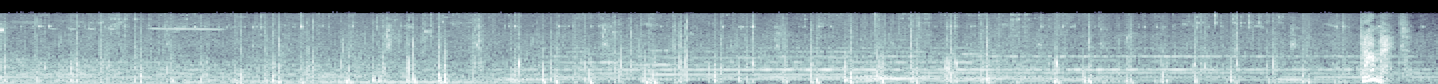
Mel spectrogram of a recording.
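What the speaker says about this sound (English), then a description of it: "Let's really spur these horses on, eh?" Horse hooves clip-clop steadily in a video game, a team driven along over a continuous bed of game ambience and music, with a whinny rising near the end and a voice speaking over the scene.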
